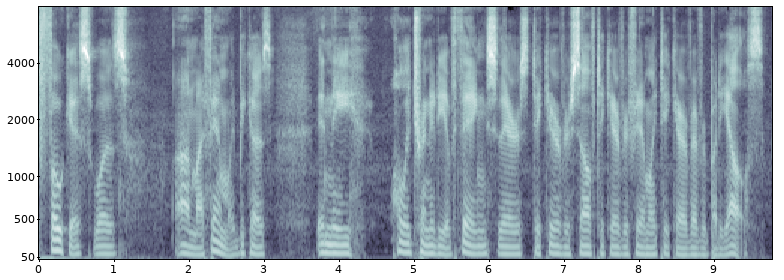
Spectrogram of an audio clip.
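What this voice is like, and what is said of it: Sick-sounding, unwell voice. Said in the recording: “You might hear that my voice isn't right either. I've been sick for a week and a half now”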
